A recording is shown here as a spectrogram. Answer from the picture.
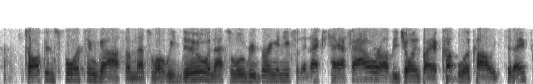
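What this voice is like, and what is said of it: Usual voice. Nothing is said of it.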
